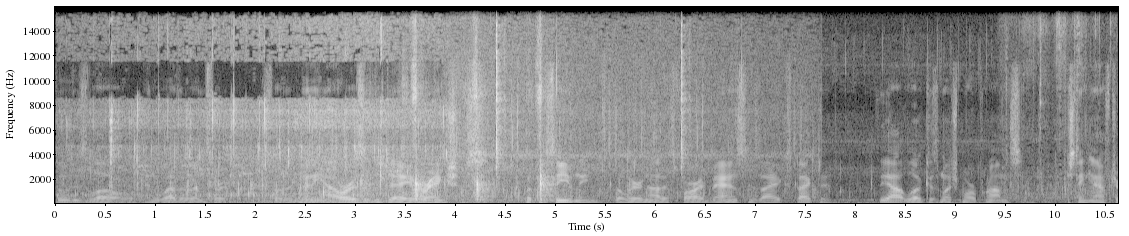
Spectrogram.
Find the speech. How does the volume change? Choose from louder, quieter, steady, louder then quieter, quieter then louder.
louder then quieter.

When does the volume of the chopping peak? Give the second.
4 s.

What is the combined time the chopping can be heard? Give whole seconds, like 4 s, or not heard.
2 s.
